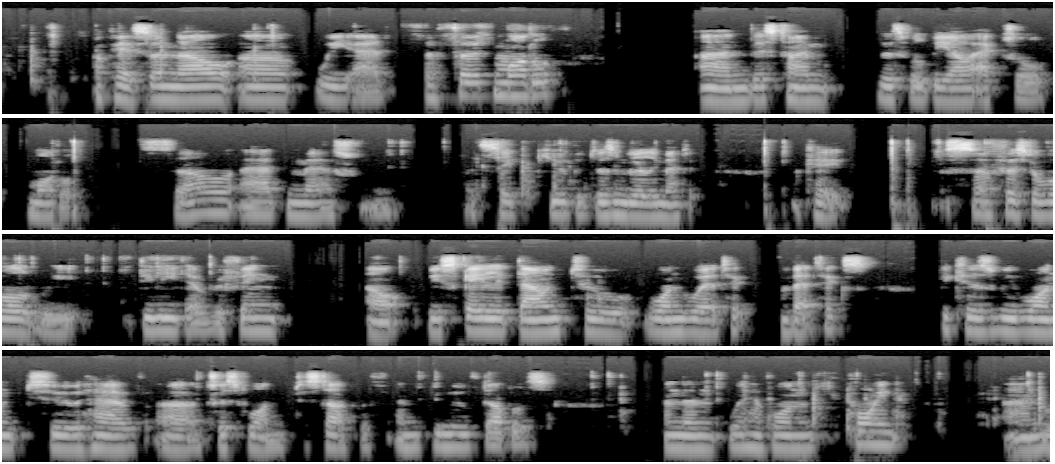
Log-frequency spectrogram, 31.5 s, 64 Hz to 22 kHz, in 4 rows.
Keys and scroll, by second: 8.2 space, 13.5 Tab, 14.2 s, 15.8 0.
